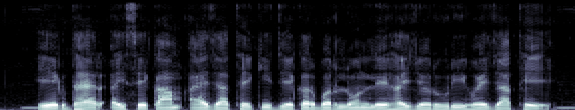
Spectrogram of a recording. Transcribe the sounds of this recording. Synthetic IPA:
eːkd̪ʱɛːɾəɪsekaːmaːed͡ʒaːt̪ʰekid͡ʒeːkəɾbəɾloːnleːɦəid͡ʒəɾuːɾiɦoed͡ʒaːt̪ʰeː

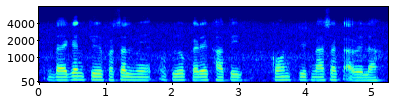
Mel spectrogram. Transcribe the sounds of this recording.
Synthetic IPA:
bɛːɡənkepʰəsəlmẽʊpjoːɡ̚kəɾekʰaːt̪ɪɾ | kɔːnkiʈnaːʃəka̰ːʋeːlaː

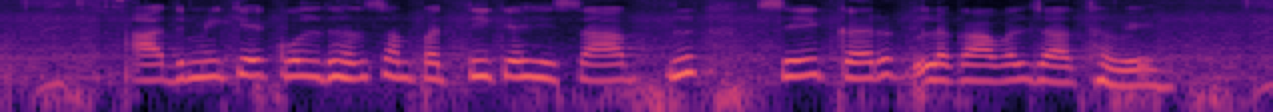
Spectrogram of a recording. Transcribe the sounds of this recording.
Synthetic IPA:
a̰ːd̪mikekʊld̪ʱənsə̃mpət̪ːikeɦɪsaːbsekəɾləɡaːʋəld͡ʒaːt̪ɦəʋḛː

